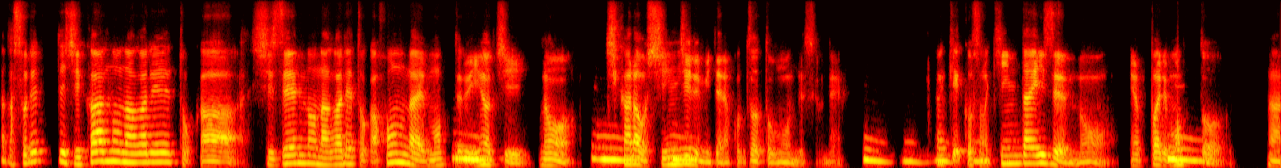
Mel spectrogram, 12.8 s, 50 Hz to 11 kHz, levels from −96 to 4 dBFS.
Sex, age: male, 20-39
